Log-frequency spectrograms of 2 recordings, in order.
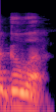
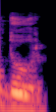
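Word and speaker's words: dour: देखो डूअर, लेकिन आपको बोलना है दूर। आपके मालूम में से स्पेलिंग में आएगा, तो डाउर दूर, दूर ऐसे याद कर लेना। ठीक है। इसको ये साउंड करेगा दूर, दूर।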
